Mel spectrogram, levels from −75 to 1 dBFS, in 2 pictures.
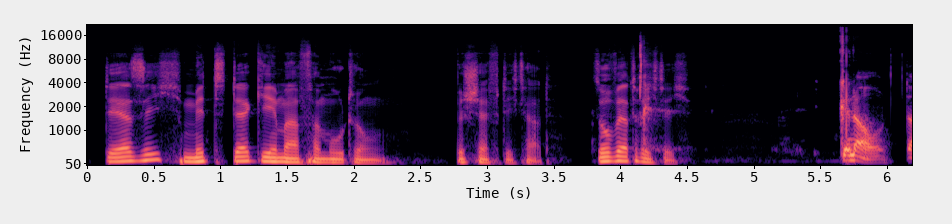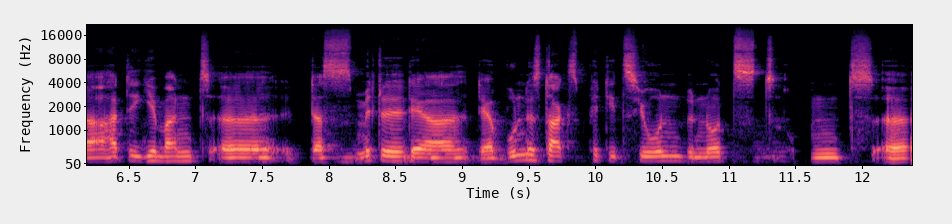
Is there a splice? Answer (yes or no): no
